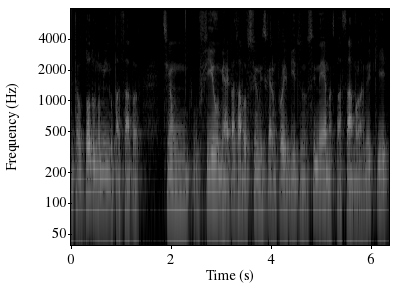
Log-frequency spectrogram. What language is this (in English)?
Portuguese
